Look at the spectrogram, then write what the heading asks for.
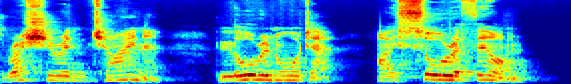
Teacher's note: There's actually no R in spelling, and you still pronounce it. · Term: intrusive linking R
